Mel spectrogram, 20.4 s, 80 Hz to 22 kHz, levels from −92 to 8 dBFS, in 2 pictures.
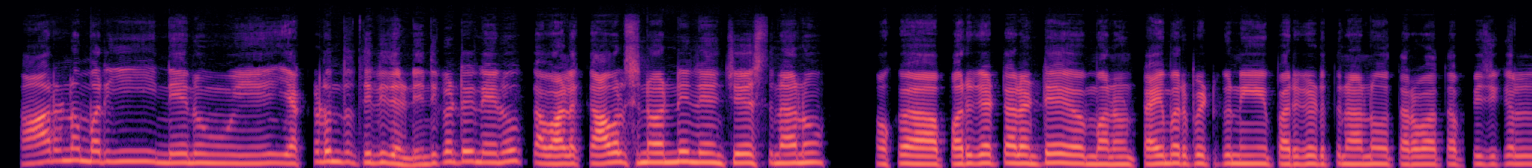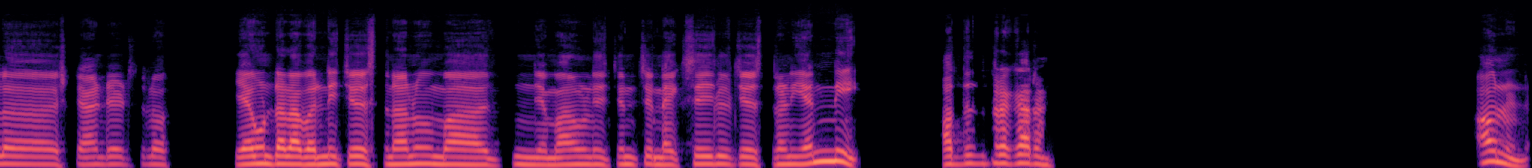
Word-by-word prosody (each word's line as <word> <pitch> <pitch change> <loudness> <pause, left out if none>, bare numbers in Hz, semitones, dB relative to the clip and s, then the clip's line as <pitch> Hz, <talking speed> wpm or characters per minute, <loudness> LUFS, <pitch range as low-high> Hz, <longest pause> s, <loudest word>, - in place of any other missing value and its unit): కారణం 250 +6 +1
మరీ 235 0 -2 0.4
నేను 210 0 0 0.3
ఎ - - -2 0.3
ఎక్కడుందో 230 +3 -1
తెలీదండి. 195 -6 +1
ఎందుకంటే, 230 +5 -1
నేను 215 +2 0 0.2
కా 195 - 0
వాళ్ళకి 190 -2 +4
కావాల్సినవన్నీ 220 +2 +4
నేను 210 -3 +2
చేస్తున్నాను. 205 +1 +2 0.5
ఒక 195 - -11 0.3
పరిగెట్టాలంటే, 195 +1 +3 0.3
మనం 175 -1 +2 0.2
టైమర్ 190 +1 +3
పెట్టుకొని 190 +1 0 0.2
పరిగెడుతున్నాను, 180 0 0
తర్వాత 175 +1 0 0.2
ఫిజికల్ 185 0 -5 0.5
స్టాండర్డ్స్‌లో 175 0 -8 0.6
ఏవుండాలో 185 -1 +3
అవన్నీ 175 +1 0
చేస్తున్నాను. 175 +1 -1 0.2
మా 175 0 0 0.7
మాములు 170 0 -3
చిన్న 175 -1 -4
చిన్న 165 -2 -2
ఎక్సైజులు 180 0 -3
చేస్తున్నాను, 175 +1 -4
ఇయన్నీ. 240 +1 +3 0.6
పద్ధతి 185 +1 -4
ప్రకారం. 195 -4 0 2.9
అవునండి. 165 - -1
185 Hz, 105 wpm, -22 LUFS, 175-210 Hz, 2.9 s, వాళ్ళకి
